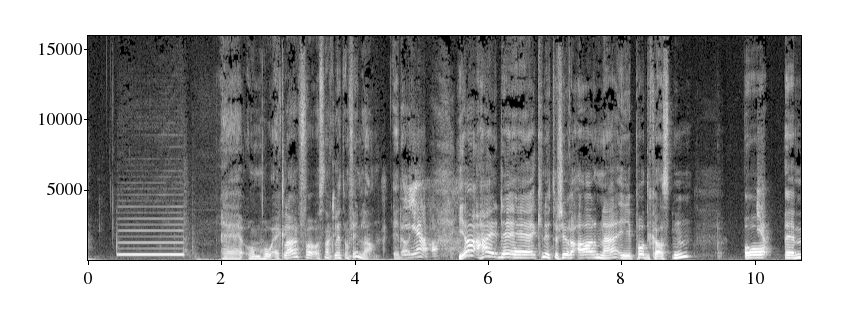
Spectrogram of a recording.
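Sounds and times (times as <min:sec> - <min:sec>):
telephone call ringing tone: 0:00.4 - 0:01.6
speech: 0:02.0 - 0:09.2, 0:09.8 - 0:10.6.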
